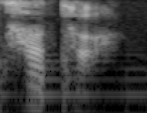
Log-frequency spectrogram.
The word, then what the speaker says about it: Hatha: It's not Hatha yoga, it's Hatha yoga. There is no th sound in Sanskrit. And if it's properly written, it would be H-A under dotted T, H-A, which would give you the reference to the correct Sanskrit letter and pronunciation. So it's Hatha yoga.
